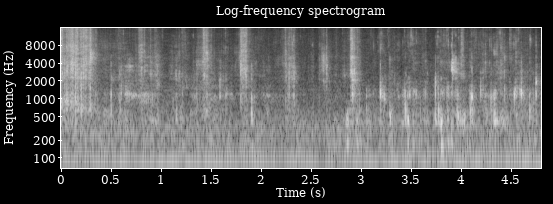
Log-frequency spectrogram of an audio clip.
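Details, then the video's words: Indoor French Bulldog eating crisp dried quail: a loud opening crunch, then scattered sharp bone-cracking bites and wet chewing. "강아지 먹방 ASMR 통메추리를 건조시켜 바삭하게 먹어봤어요"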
